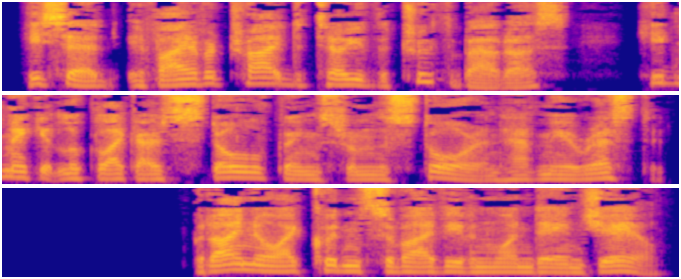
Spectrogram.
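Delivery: sweet, sociable phone greeting; pleasantly social voice. Acted. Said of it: "in a pleasantly social voice".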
